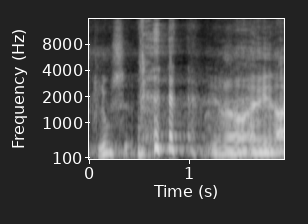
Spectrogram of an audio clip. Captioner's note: laughter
